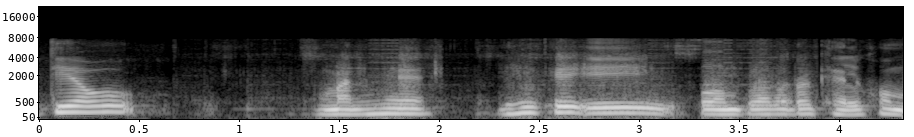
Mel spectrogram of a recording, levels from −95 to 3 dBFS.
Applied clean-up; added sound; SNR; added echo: neural separator model SepFormer DNS4.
